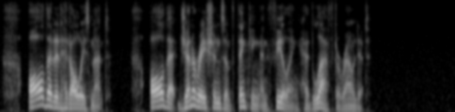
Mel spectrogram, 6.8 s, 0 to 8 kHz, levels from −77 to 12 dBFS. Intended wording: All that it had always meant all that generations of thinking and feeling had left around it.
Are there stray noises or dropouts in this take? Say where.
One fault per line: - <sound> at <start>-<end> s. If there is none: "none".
none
